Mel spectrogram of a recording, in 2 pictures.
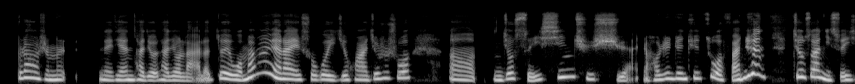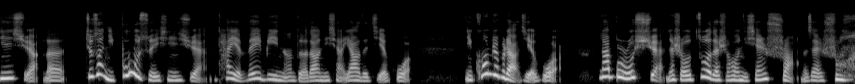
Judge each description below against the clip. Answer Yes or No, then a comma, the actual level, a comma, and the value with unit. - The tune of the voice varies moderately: No, wide, 5.9 semitones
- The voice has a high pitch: Yes, high, 220 Hz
